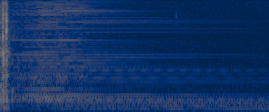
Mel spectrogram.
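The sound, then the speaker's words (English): A hall clock chime strikes once with a sharp metallic hit, then its bright tone rings on and slowly fades, fairly quiet and heard alone. “Damn clock, James mutters as it rings, staring at it.”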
